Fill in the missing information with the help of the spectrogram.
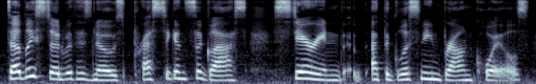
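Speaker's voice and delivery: usual speaking voice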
